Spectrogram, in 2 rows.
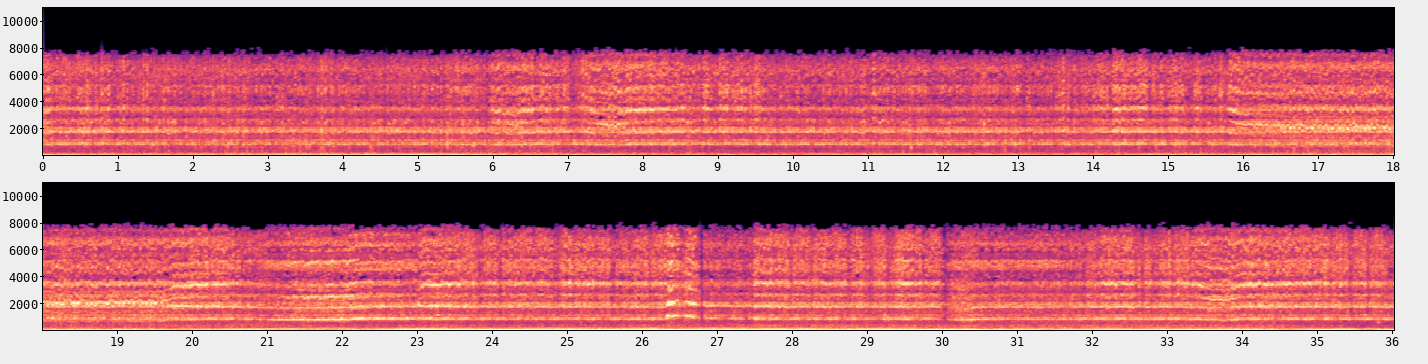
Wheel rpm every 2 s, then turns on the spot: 230, 230, 230, 230, 230, 230, 230, 230, 210, 210, 220, 230, 230, 250, 230, 230, 230, 230.
none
